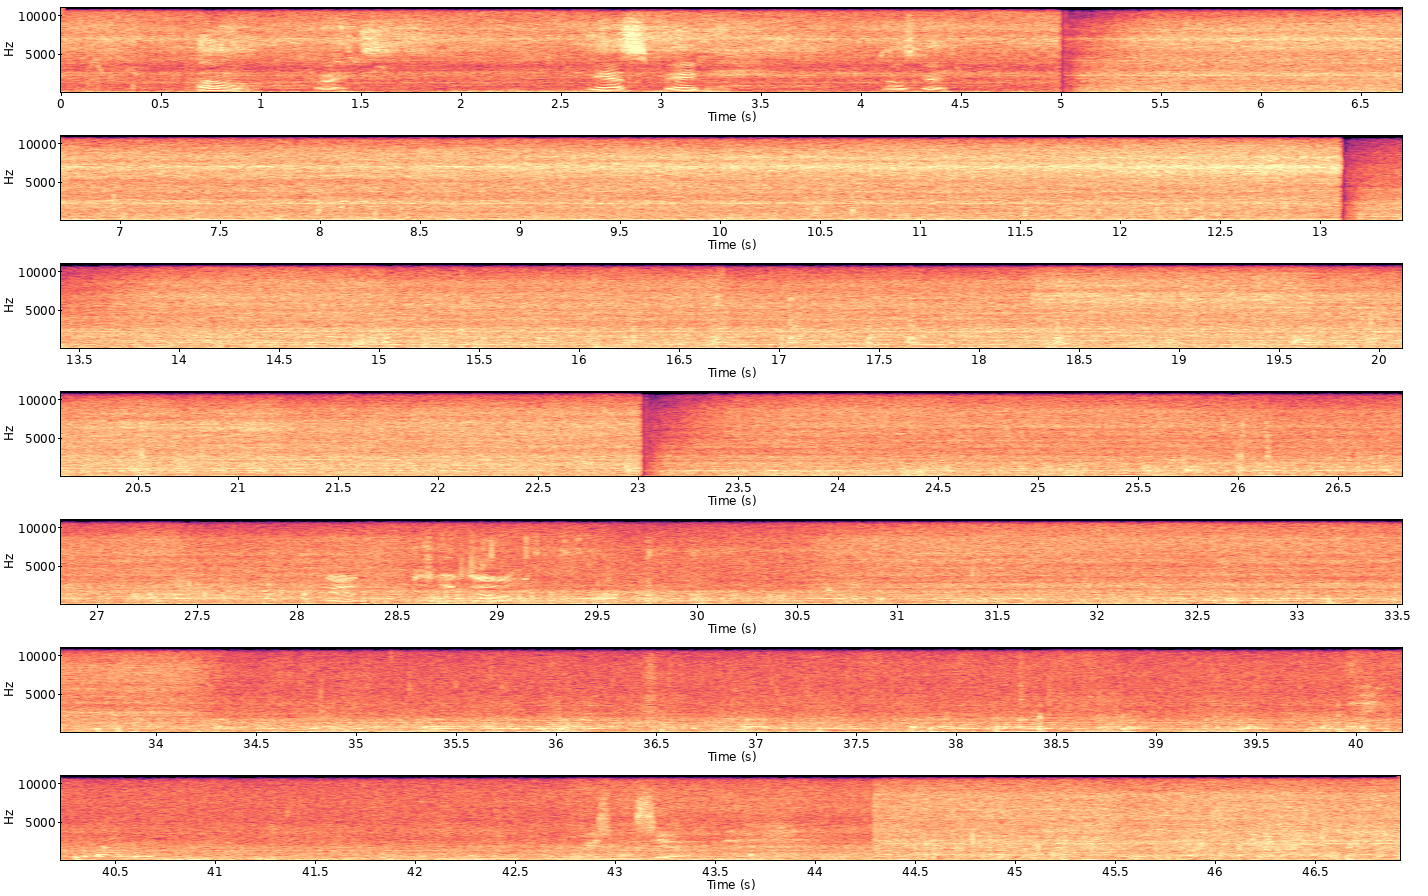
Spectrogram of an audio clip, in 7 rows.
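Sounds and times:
wind on microphone: 0.0s - 46.9s
bike tyres rolling on pavement: 4.6s - 46.9s.

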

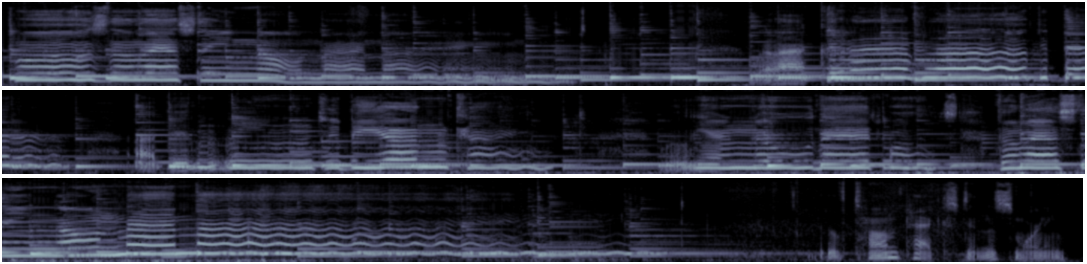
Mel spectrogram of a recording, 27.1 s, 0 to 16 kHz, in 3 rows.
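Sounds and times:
woman singing with vibrato: 0.0s - 5.1s, 6.1s - 23.7s
ukulele strumming chords: 0.0s - 25.8s.

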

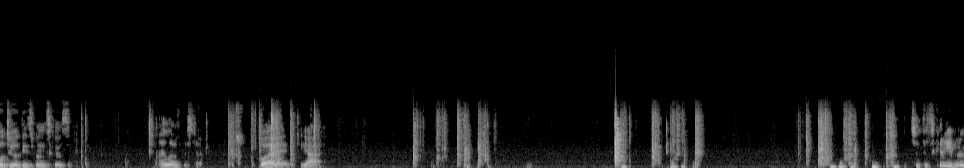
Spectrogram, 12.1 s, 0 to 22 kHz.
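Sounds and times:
cards slapping together: 2.8s - 4.0s, 5.2s - 6.2s, 7.7s - 8.8s, 10.0s - 11.3s.

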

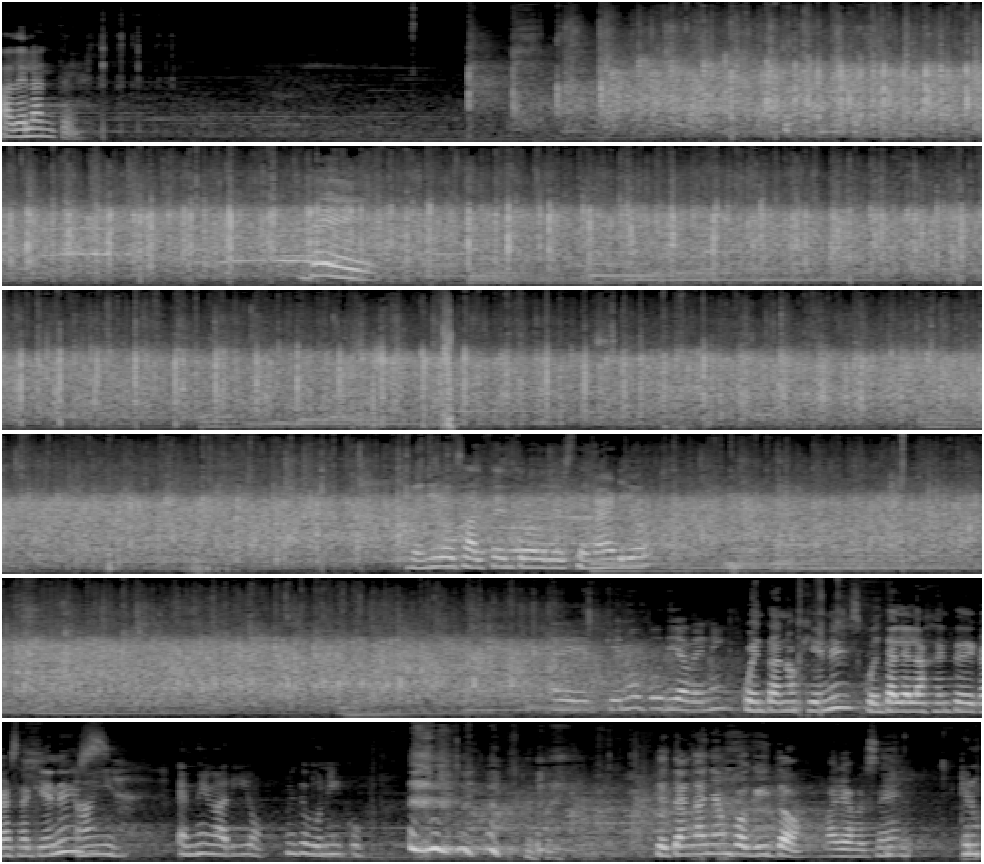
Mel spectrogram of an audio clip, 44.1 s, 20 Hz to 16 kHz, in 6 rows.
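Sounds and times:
soft background music: 0.0s - 6.1s, 8.4s - 44.0s
audience applauding: 3.5s - 34.9s, 39.9s - 42.6s.

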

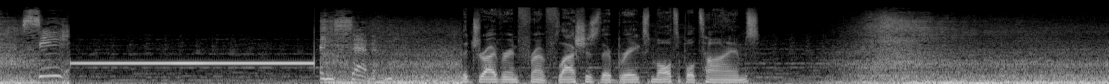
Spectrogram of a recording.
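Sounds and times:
censor bleep tone: 0.7s - 3.2s.

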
